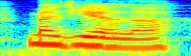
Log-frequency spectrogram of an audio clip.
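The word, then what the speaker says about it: Majella: Ruby and pearl EXO it's a madilla I think that's how you pronounce it m-a-j-e-l-l-a he's Italian he's a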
